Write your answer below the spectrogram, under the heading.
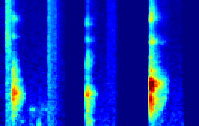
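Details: A striped marsh frog, a large ground-dwelling frog often found in gardens, gives short, hollow 'tok' notes, each a quick pop spaced about a second apart; an unusual call likened to a clucking chicken.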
